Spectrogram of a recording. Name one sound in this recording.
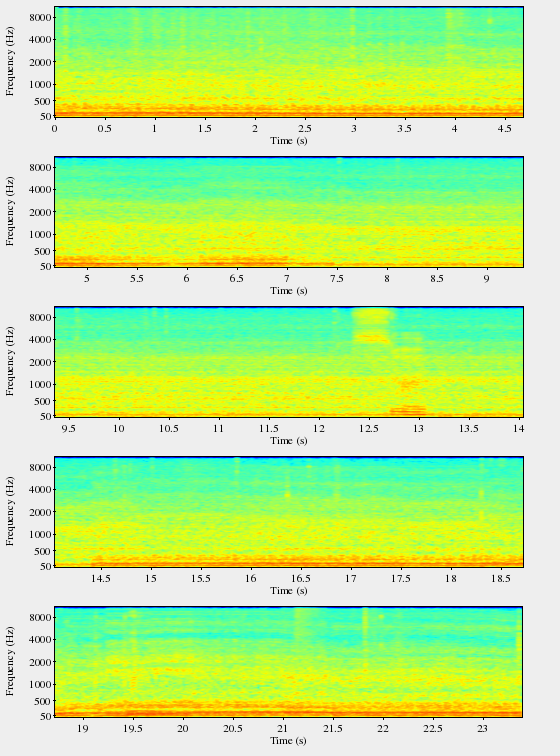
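A diesel tractor engine runs under load.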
